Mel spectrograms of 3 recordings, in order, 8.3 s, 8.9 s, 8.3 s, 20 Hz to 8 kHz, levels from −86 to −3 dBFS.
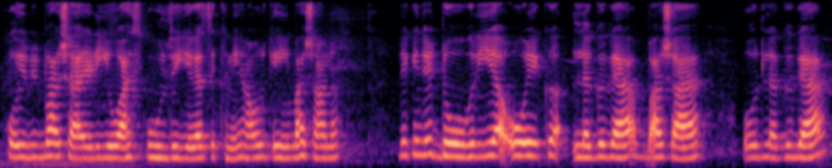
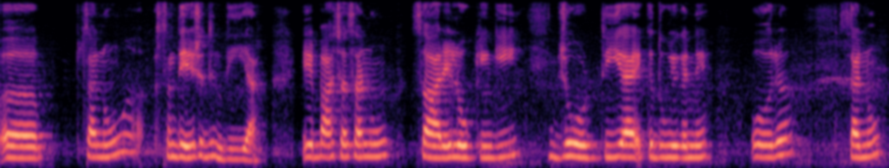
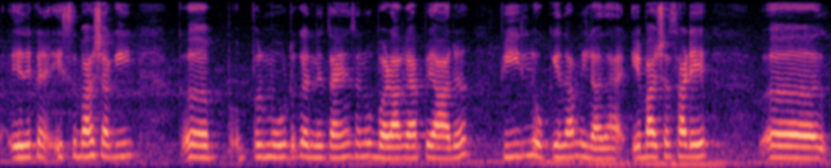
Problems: constant background noise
